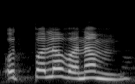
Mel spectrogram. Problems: none marked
